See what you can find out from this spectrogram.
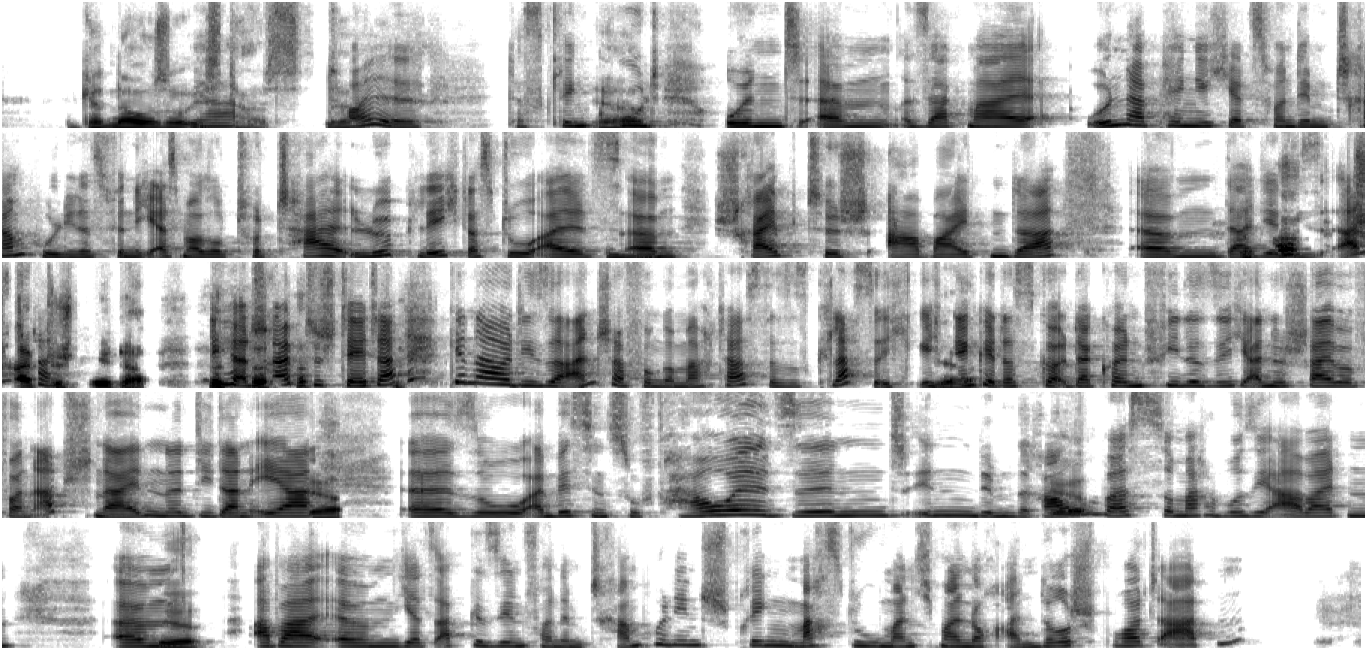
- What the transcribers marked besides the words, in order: laughing while speaking: "ja"; laugh; laugh
- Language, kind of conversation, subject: German, podcast, Wie trainierst du, wenn du nur 20 Minuten Zeit hast?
